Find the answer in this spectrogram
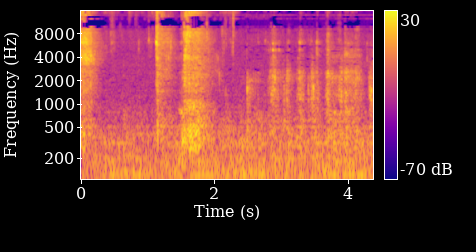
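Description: A person slurping noodles in a few noisy bursts over the first couple of seconds, followed by a run of short, wet mouth and chewing sounds.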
